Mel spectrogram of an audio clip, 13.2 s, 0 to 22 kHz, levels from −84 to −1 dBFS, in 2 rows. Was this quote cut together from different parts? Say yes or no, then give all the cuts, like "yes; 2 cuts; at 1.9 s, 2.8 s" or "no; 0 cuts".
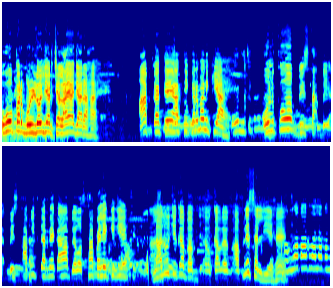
yes; 1 cut; at 9.4 s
